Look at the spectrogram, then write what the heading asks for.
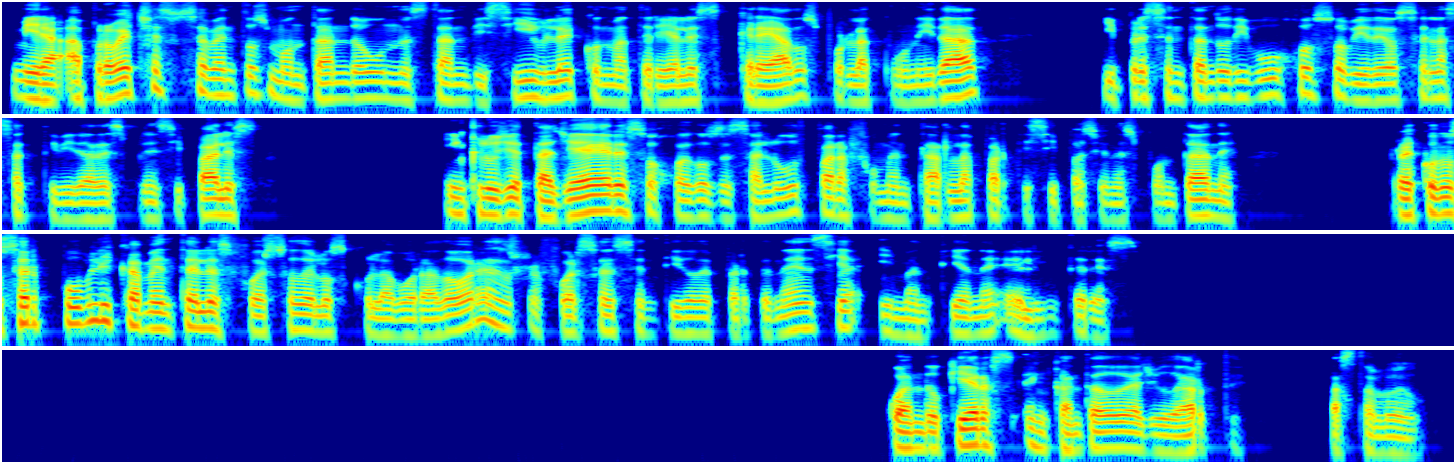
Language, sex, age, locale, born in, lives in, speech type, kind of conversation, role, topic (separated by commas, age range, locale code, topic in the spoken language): Spanish, male, 55-59, es-MX, Mexico, Mexico, read, expert-assistant, expert, ¿Cómo puedo organizar una campaña comunitaria para promover la vacunación en mi barrio?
